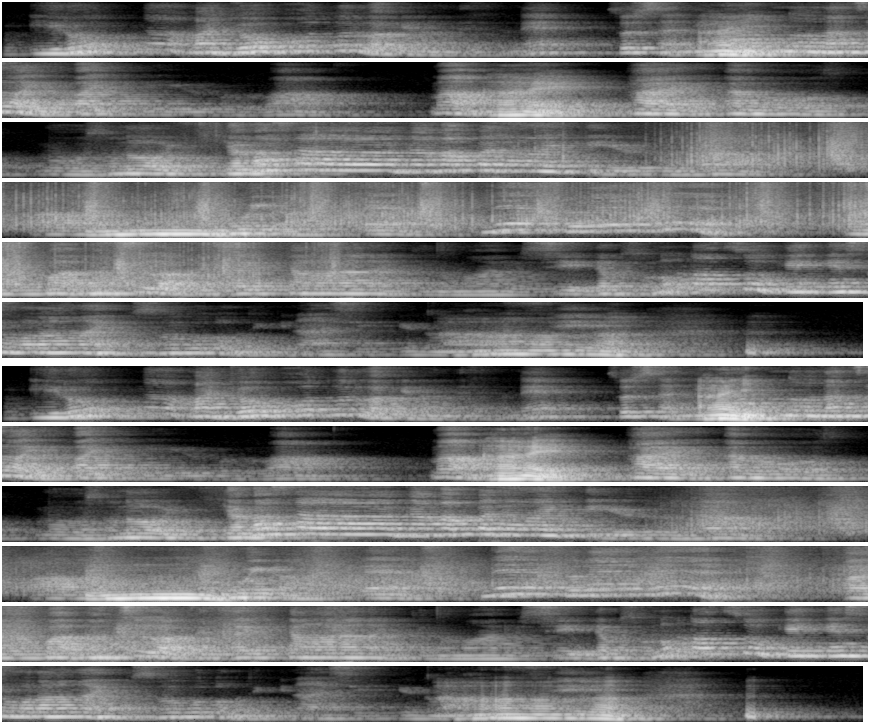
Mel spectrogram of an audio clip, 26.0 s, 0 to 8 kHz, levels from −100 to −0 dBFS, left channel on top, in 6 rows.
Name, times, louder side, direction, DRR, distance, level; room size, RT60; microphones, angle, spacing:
voice 1, 0.1-2.7 3.1-5.9 6.5-6.8 7.5-8.5 8.8-12.4 13.1-15.1 15.4-16.6 17.2-24.7, equal, 20° right, -3 dB, 1.4 m, -26 dB
voice 2, 3.5-3.8 6.7-7.2 13.4-14.1 23.8-25.4, right 4 dB, 65° right, 6 dB, 0.3 m, -17 dB
sound 1, 9.6-9.7 10.1-10.4 10.7-11.6 11.9-19.0, left 5 dB, 80° left, 0.6 m, -32 dB
5.5 x 5.2 x 3.4 m, 1.1 s
head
